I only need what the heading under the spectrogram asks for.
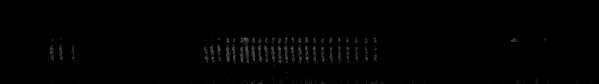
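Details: Eurasian tree sparrow at a nest box on 30 April 2024, early in egg-laying: the male arrives calling, peers in, then gives sharp chirps and a fast, harsh chattering burst of about eighteen notes before pecking the porch, followed by two more chirps.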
